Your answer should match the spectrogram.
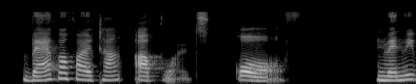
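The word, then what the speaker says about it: ق: Qaf. And when we pronounce the letter Kaf, the back of our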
